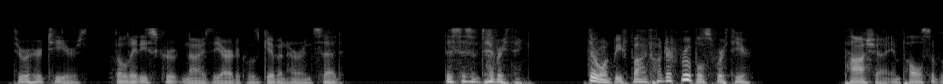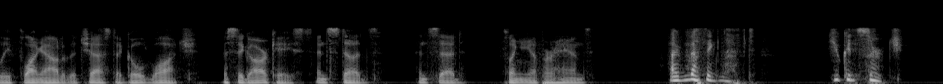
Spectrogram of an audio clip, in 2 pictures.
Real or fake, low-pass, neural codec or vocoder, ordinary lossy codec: real; 5.4 kHz; none; AAC, 32 kbps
